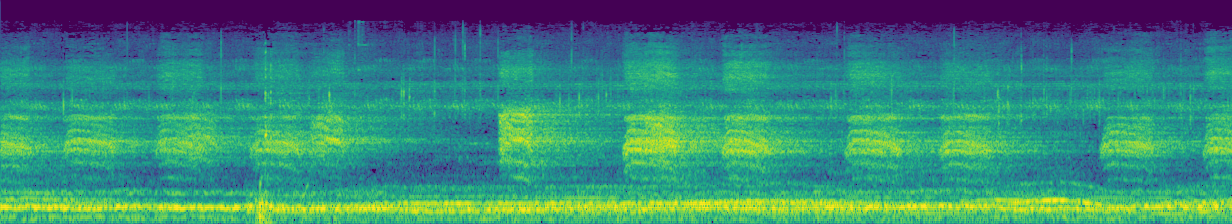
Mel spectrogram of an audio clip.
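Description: A bird calling again and again in short calls about half a second each, in runs of two or three with brief pauses between, over a steady low hum.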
